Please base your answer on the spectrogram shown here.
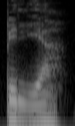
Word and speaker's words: Biglia: Bila I mean it's it's spelled biglia but I think they pronounce it Bila anyway we don't need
